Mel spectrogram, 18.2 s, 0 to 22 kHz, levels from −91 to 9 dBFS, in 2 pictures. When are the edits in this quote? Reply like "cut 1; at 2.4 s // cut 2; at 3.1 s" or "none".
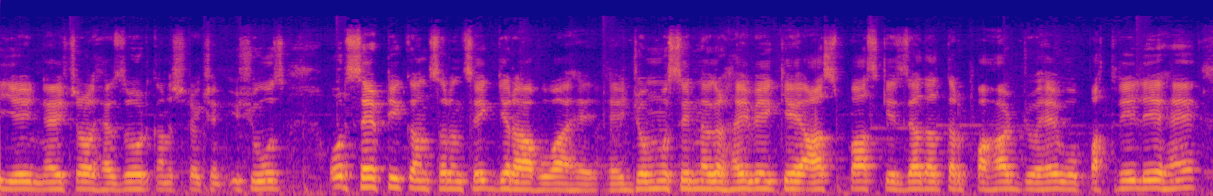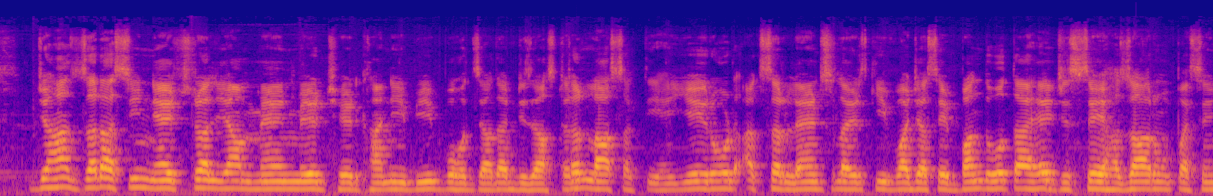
none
